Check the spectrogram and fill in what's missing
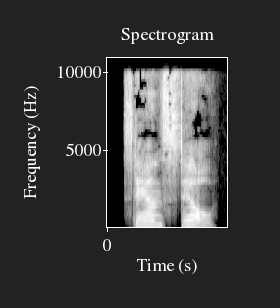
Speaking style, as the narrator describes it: Lila shouted

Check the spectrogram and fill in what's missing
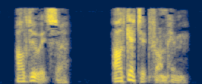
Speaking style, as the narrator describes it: he said earnestly

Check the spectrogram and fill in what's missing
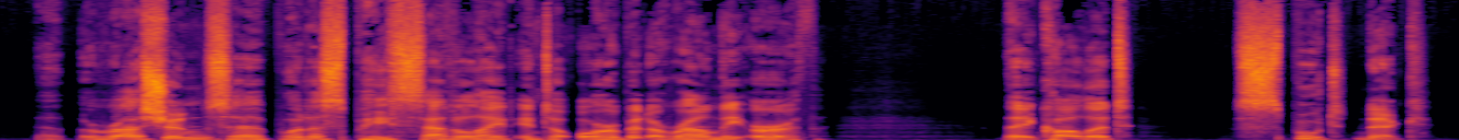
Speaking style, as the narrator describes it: said in that trembly voice

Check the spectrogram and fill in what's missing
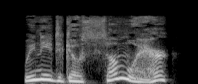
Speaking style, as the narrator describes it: Sari yelled in Deck's ear

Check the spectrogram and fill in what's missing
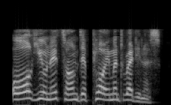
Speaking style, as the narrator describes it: shouted Judge Orsino

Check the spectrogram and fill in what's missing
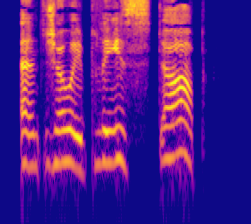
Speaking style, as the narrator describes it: she cried

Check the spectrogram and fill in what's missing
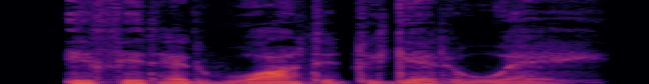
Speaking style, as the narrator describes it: Mia said quietly

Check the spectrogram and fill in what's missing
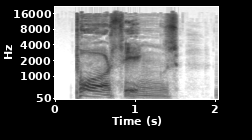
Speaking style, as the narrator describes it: growled the slaver

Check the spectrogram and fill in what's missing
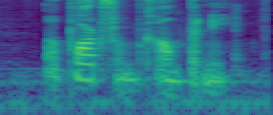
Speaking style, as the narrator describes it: he muttered

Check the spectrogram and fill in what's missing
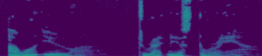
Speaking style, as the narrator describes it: Shooter said calmly

